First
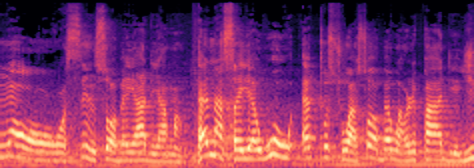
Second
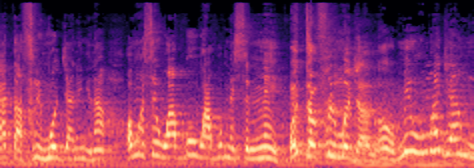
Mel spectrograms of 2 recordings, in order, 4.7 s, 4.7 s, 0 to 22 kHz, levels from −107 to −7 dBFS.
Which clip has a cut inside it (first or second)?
first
